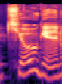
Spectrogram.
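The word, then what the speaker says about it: Keoghan: like hanging out with Barry kyogen which turns out it's pronounced like that and he never said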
